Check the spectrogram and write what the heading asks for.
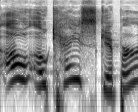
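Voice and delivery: high, playful acknowledgment; lilting mock deference, high; self-quoted retort. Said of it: "I just said".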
